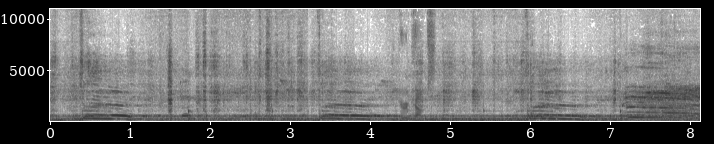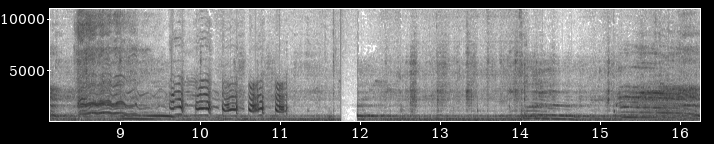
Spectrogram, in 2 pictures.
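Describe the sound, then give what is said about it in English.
A male tennis player lets out loud, drawn-out grunts with each hit, moaning cries that slide down in pitch and repeat every couple of seconds over steady crowd noise, with a brief spoken line. “So this is that's the legit guy grunting.”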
